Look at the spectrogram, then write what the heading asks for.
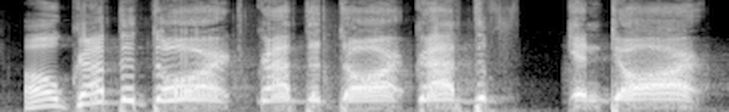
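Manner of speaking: high, slow loud yelling; shouting. Real, not acted. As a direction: yell it in frantic urgency. Urgent in firefight.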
